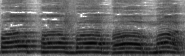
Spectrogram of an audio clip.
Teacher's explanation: जब तक आप ओष्ठ को नहीं मिलाएंगे, नहीं बोलेंगे मिला करके, ओष्ठ के अलावा इसका उच्चारण हो ही नहीं सकता। आप क्या कीजिए, मुंह खुला रखिए और बोलिए पा, आप नहीं बोल सकते हैं।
